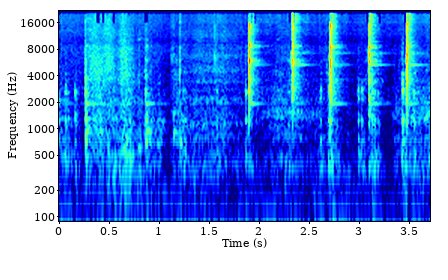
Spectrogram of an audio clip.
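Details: UATV-tech clutch mod install, reinstalled primary one-way bearing turned backward by hand on the engine-off ATV; light crisp clicks, roughly two to three a second, evenly spaced, bearing freewheeling normally.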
